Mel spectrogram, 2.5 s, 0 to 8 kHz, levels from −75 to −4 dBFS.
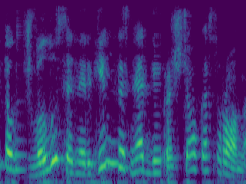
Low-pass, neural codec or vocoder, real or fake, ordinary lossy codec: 7.2 kHz; none; real; AAC, 32 kbps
